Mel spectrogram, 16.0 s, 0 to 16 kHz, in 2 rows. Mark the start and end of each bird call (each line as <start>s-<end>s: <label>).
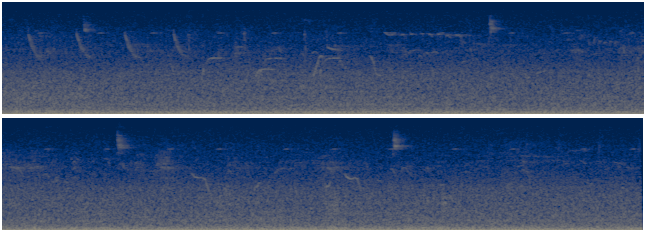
0.0s-4.3s: Melodious Blackbird (Dives dives)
